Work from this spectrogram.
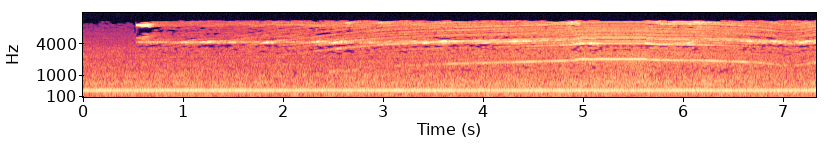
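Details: Brushless motor on a SimonK ESC just reflashed via Turnigy USB Linker, driven by a servo tester throttle: smooth steady whir with a constant high whine as it spins up and holds speed; running normally.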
